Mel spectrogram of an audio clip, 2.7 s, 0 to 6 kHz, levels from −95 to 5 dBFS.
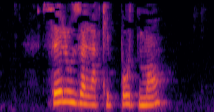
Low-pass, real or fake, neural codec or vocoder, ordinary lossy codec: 5.4 kHz; real; none; MP3, 24 kbps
